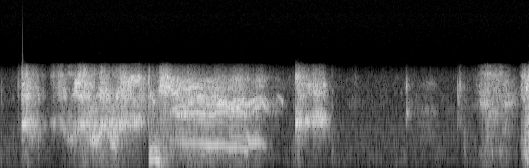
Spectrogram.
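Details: A Staffordshire Bull Terrier, freaking out for unknown reasons, gives loud, wavering whines and yowls in short bursts while a person asks what he wants and tells him to speak.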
